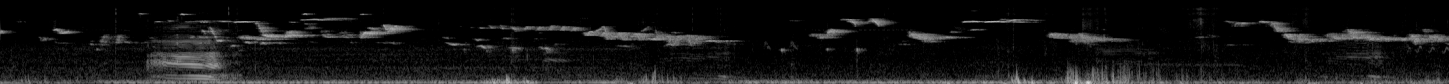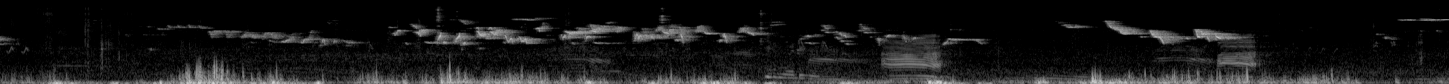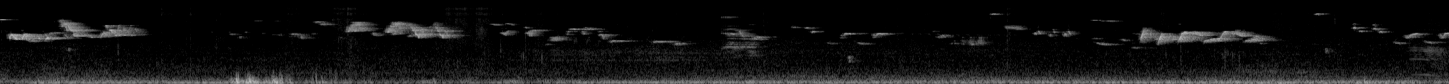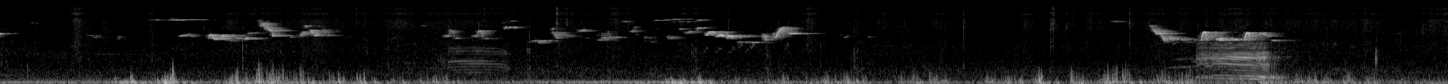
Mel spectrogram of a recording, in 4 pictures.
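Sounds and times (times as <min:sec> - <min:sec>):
small birds chirping: 0:00.0 - 0:53.0, 0:53.6 - 0:57.9
low steady rumble: 0:00.0 - 0:55.1
low rustling thumps: 0:14.2 - 0:20.4.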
